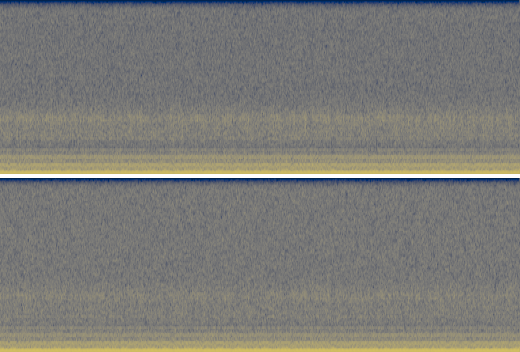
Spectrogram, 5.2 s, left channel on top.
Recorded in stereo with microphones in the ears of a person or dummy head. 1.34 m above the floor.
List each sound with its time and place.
0.0 s a machine running: 25° left (ahead or behind)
